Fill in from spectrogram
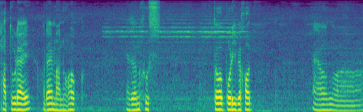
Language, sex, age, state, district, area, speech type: Assamese, male, 30-45, Assam, Darrang, rural, spontaneous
